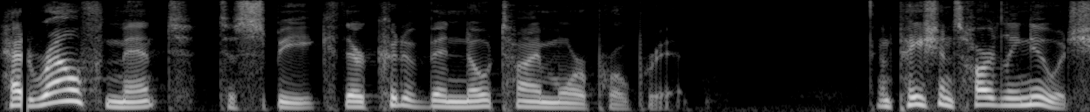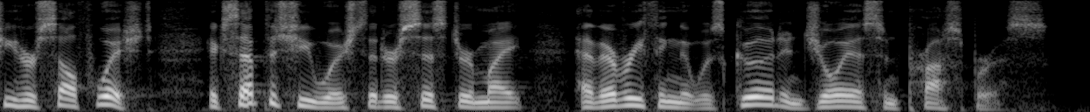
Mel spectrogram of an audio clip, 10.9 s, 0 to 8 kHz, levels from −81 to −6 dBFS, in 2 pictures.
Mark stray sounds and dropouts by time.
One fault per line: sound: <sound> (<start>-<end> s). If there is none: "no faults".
sound: dropout (0.1-0.1 s)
